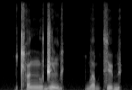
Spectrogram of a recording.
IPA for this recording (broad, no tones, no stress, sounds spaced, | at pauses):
cʰ œ nː u d͡ʒ ĩ b | b ɜ b t͡s y b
